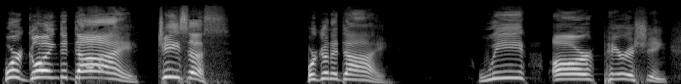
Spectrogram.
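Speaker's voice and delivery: high, loud, slow wail of doom; panicked disciples' cry. Acted. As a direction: cry out to Jesus in acted panic. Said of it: "They're in danger".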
